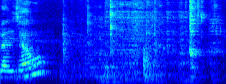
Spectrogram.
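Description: Steel spoons and plates clinking and scraping as people eat from steel dishes, with a sharp clink near the end. A brief voice is heard at the very start.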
